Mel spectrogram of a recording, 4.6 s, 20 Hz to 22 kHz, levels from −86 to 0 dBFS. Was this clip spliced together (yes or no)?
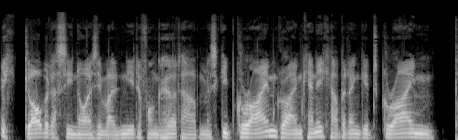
no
